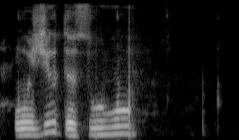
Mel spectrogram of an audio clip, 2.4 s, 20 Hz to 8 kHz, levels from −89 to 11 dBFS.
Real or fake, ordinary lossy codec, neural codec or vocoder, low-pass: fake; AAC, 48 kbps; codec, 24 kHz, 6 kbps, HILCodec; 7.2 kHz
